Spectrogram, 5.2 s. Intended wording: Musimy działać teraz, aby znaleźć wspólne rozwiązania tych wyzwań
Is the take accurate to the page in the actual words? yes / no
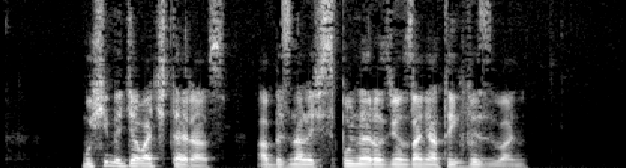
yes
